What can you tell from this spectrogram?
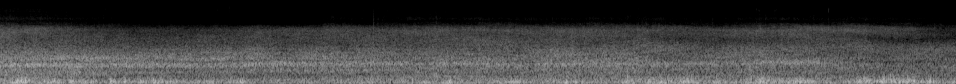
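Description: Wind buffeting the microphone in uneven low gusts over a steady hiss of road traffic.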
